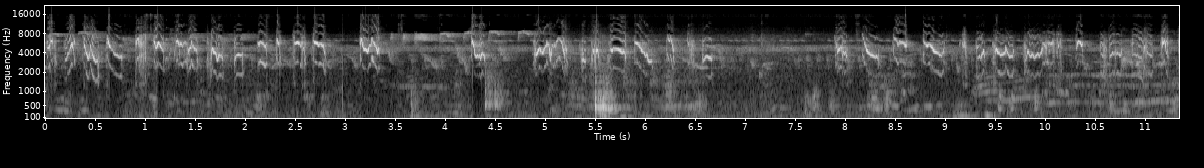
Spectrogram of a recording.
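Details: Crescent-chested warbler chick about one month old, caged and tutored with recorded birdsong, babbling as it learns to sing: rapid, dense runs of high thin chirps and short twitters in bursts, with brief pauses between phrases.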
